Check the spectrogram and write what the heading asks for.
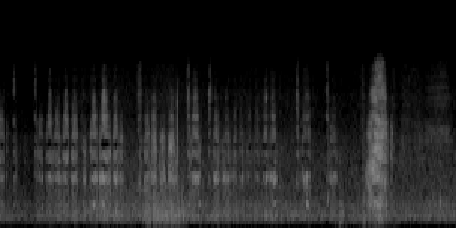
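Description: Stylus writing on a screen: a run of short scratching strokes and taps as words are handwritten, with one louder, longer stroke about five seconds in.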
